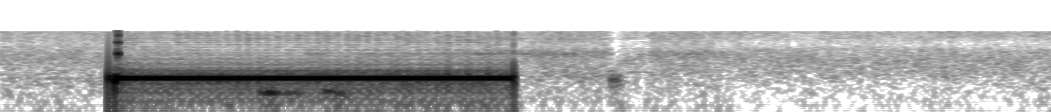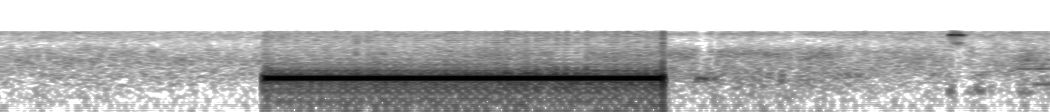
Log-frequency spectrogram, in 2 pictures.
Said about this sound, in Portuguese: Informo que estarei transferindo a ligação para a central de qualidade. Peço que aguarde um instante, por gentileza.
